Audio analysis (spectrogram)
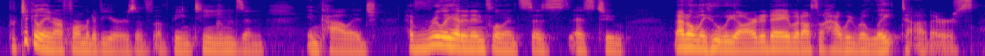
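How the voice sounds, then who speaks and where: A woman with a very low voice leads a panel discussion. She asks earnest, measured questions and draws out the others. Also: dark tone. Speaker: moderator.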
